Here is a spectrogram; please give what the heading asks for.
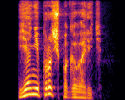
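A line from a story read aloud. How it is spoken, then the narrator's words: Calm reply. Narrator (Russian): спокойно отозвался Веснин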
